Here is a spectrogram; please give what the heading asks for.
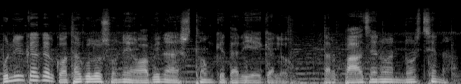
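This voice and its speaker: Low-voiced male horror story narrator. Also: animated, a little fast, over music. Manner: suspenseful. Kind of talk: dramatic scripted horror narration.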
